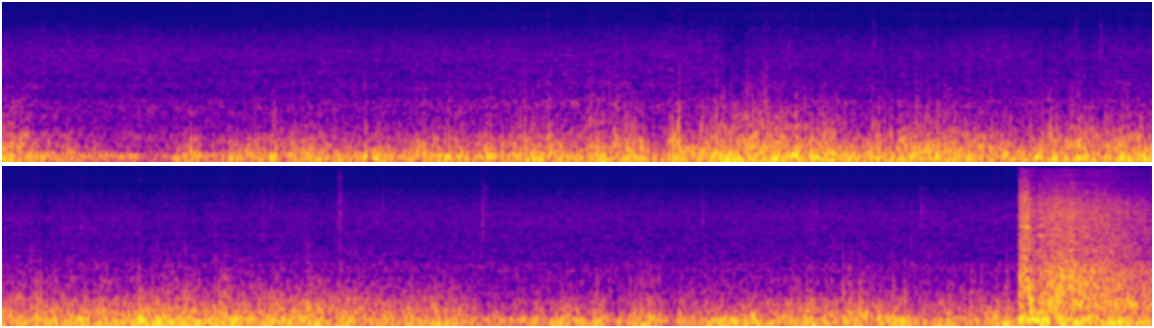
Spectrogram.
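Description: Wind rumbling steadily on the microphone with a faint hum, then, near the end, a sudden loud blast: a twin-barrel anti-aircraft gun firing.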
